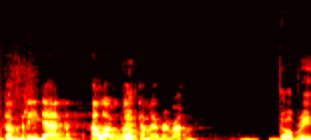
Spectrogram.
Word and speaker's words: Dobrý den: Dobrý den. Is that how you say it in Czech? That's absolutely perfect. Dobrý den.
